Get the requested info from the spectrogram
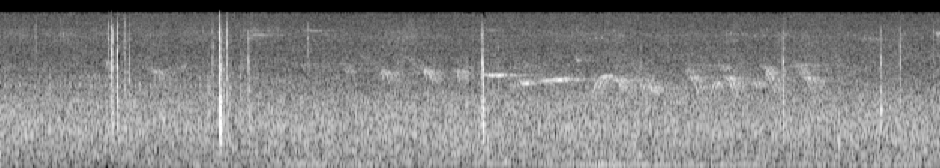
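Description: Outdoor ambience with a steady background hiss. A small bird chirps in a quick run of short calls about three to four and a half seconds in. A few sharp clicks are scattered through, and a faint low drone sets in partway.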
